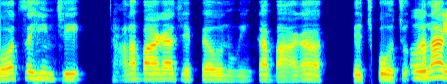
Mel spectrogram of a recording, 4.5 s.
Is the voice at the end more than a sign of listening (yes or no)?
yes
